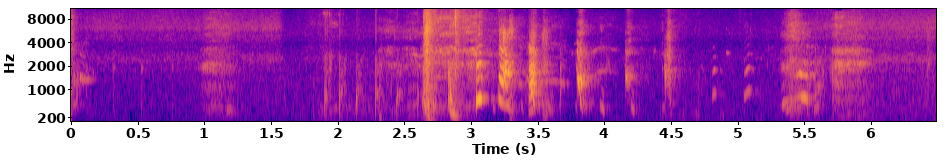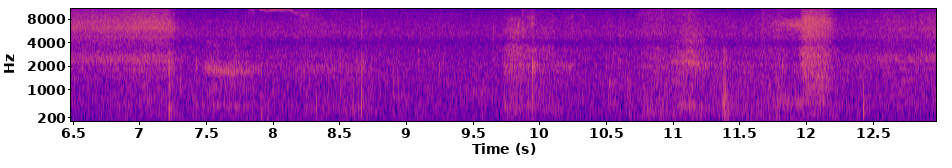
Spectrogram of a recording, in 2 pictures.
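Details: Sleeping 7-month-old female Mexican Hairless (Xoloitzcuintle) dog: rapid run of puffing, fluttering breath noises with lip-blowing sounds, then quieter breathing; snoring.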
